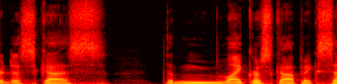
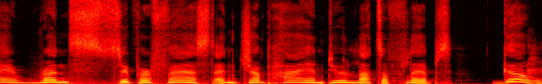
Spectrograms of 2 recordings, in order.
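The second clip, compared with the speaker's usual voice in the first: put-on voice, very high, slow, rasping, creaky. Joking about never doing a midi-chlorian impression: midi-chlorians talking to a Jedi. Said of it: "an impression of what the midi-chlorians sound like talking to Jedi".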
